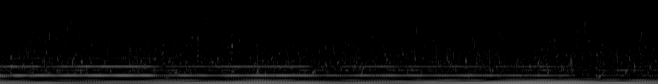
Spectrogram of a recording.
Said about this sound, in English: A warm, soothing feeling running through your tail, legs, and coat while you listen to the relaxing sound of the waterfall.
